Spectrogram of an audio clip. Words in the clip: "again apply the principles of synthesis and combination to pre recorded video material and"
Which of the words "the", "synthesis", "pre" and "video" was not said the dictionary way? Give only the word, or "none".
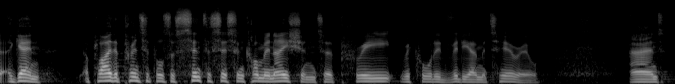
none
